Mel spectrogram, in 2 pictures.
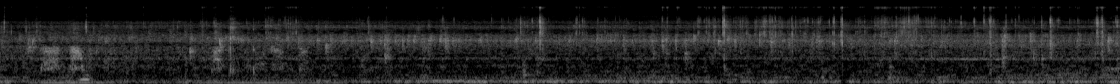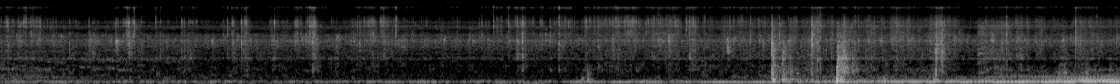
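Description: Plastic parcel wrap and packing tape crinkling and crackling as fingers pick at and peel the tape, over a steady hiss. A low hum comes up in the last few seconds.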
